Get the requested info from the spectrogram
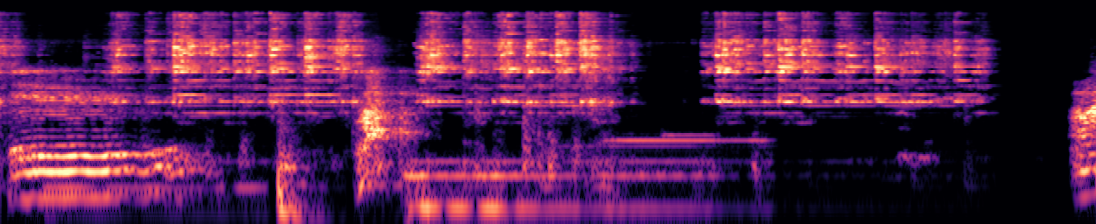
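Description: Javanese gamelan playing, with bronze metallophones and gongs ringing and two sharp struck notes about two seconds in. The sound cuts off abruptly just before the end.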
